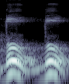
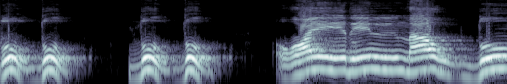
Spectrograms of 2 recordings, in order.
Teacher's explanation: Okey, huruf dad tidak ditebalkan. Sepatutnya ditebal.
